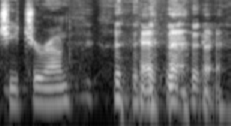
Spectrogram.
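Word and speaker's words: Cicerone: You're It's pronounced chicheró.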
